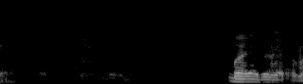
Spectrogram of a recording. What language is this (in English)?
Gujarati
